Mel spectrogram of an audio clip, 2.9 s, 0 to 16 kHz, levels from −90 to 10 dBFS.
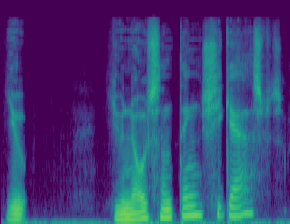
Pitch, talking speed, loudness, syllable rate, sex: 130 Hz, 105 wpm, -18 LUFS, 4.5 syllables/s, male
